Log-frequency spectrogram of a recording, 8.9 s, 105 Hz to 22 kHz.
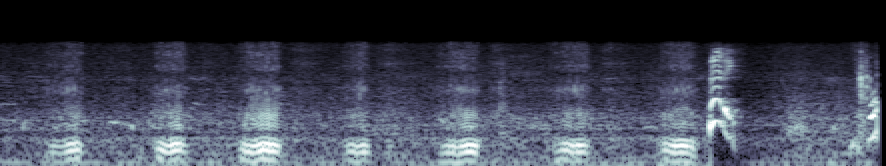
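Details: Dog snoring: regular low, rumbling snores, about 58 a minute, ending in a brief squeak.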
